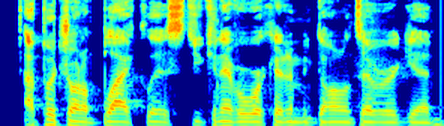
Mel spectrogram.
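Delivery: plain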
